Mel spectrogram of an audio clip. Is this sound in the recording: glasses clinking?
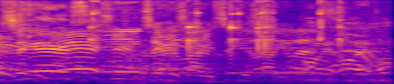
yes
